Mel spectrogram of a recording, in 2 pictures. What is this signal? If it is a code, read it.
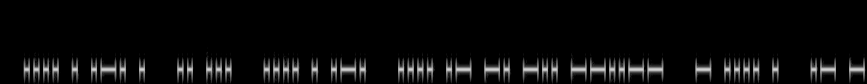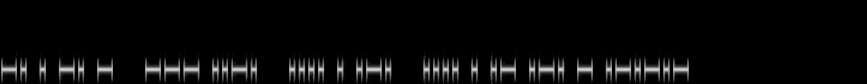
Morse code, heard as a keyed tone, about 25 wpm, 700 Hz. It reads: HERE IS HER HAND, THE AGENT OF HER HEART.
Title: Sentences from Top 1600 Words 25wpm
